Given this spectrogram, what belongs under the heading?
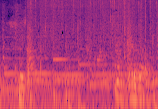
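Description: An egg fries in a pan (karai), a close, continuous crackling sizzle with some faint talk in the background.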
